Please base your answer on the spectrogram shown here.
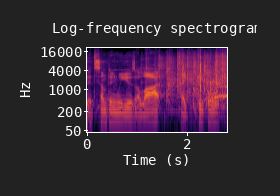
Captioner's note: applause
